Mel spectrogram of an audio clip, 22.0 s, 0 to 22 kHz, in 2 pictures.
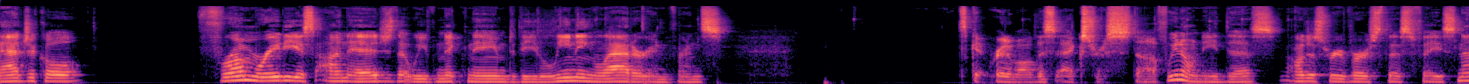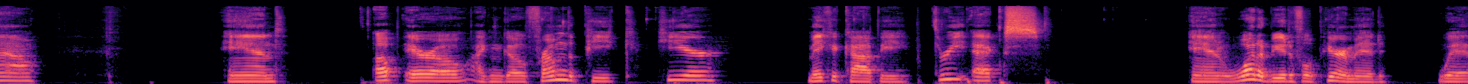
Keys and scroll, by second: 4.9 space, 6.2 e, 8.4 space, 12.2 q, 13.8 Page_Up, 18.0-18.5 typing.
